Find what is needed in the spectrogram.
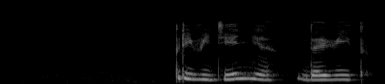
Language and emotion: Russian, neutral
